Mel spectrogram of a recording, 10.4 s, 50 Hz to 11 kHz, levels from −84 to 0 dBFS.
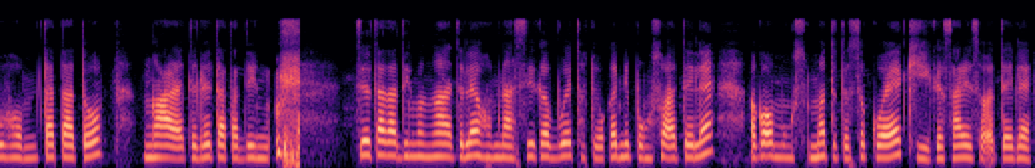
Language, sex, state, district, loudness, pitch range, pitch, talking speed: Wancho, female, Arunachal Pradesh, Longding, -18 LUFS, 190-215 Hz, 200 Hz, 220 wpm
